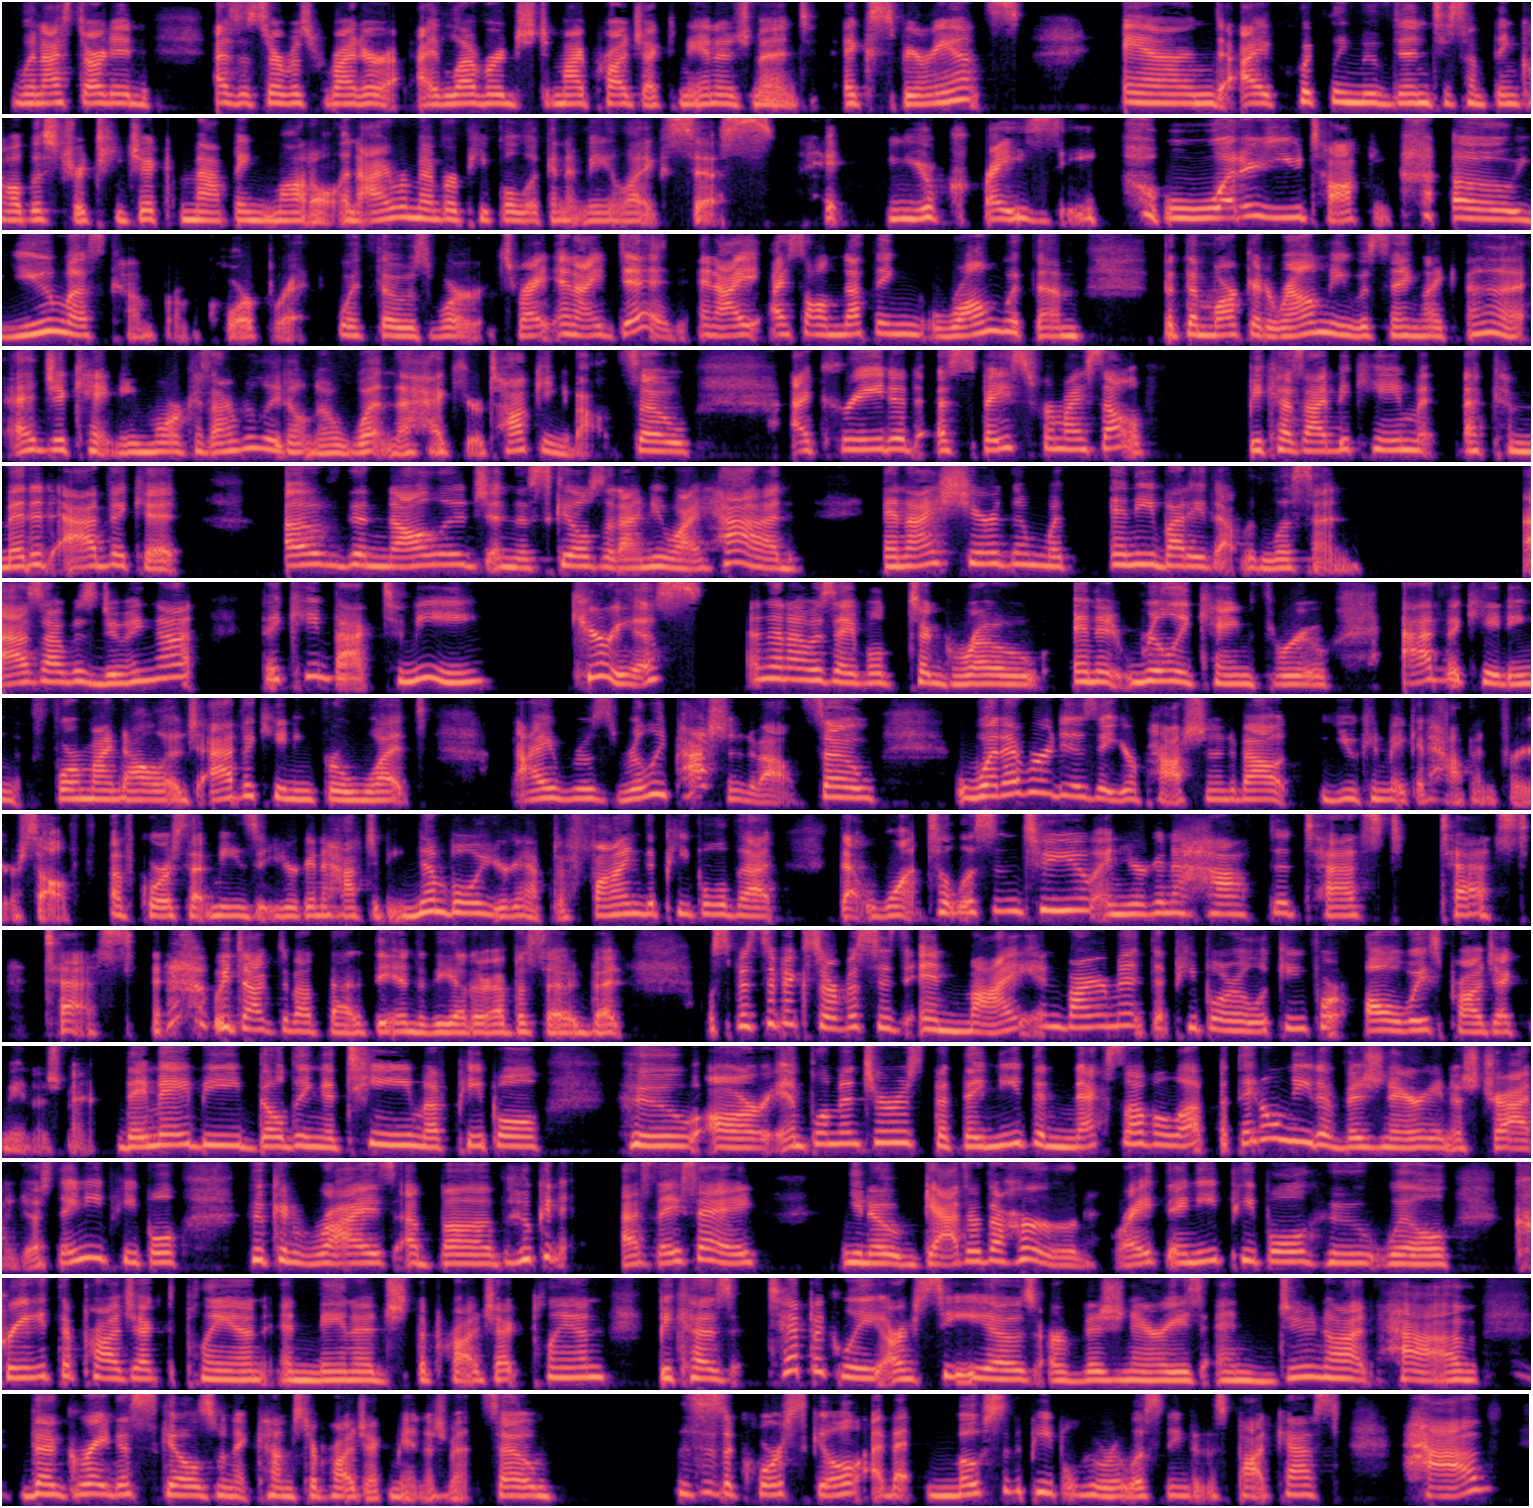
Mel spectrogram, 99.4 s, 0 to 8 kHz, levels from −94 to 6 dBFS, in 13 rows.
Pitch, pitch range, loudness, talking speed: 210 Hz, 190-240 Hz, -20 LUFS, 195 wpm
